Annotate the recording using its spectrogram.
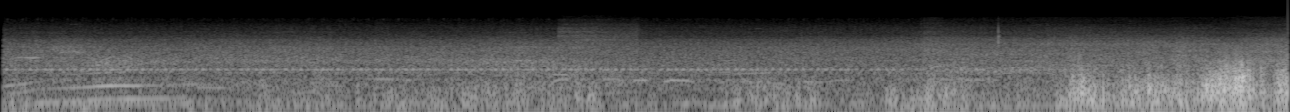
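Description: Steady traffic noise of vehicles idling in a queue at a junction, with a faint steady hum. Near the end it gets louder and rougher, with wind rumbling on the microphone as the camera moves off.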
